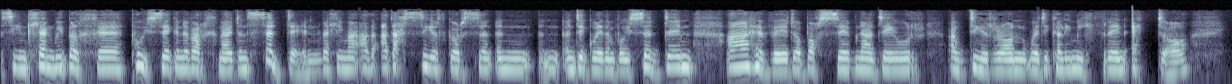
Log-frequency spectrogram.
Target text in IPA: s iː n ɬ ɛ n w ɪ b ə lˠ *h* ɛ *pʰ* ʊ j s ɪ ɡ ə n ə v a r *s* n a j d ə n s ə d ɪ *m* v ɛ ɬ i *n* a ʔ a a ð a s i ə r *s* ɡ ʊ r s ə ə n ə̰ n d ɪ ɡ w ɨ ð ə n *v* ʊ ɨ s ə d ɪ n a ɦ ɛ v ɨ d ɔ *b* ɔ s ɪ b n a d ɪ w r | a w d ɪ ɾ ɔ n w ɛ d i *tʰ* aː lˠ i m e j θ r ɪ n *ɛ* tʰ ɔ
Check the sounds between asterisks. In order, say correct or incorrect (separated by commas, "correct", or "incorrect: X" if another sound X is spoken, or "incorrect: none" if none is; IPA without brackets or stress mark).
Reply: incorrect: χ, correct, incorrect: χ, incorrect: n, incorrect: m, incorrect: θ, correct, correct, incorrect: kʰ, correct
